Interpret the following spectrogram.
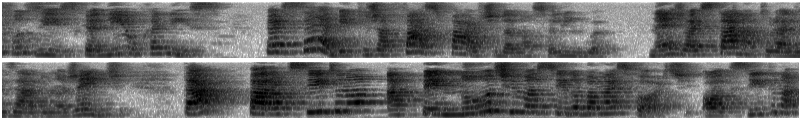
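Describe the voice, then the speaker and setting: High-voiced Brazilian woman teaching slowly. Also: fairly bright tone, reverberant. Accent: Brazilian Portuguese. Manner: slow, drawn-out teacher explanations with frequent checking tags. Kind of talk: grammar lesson.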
